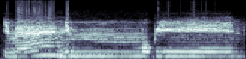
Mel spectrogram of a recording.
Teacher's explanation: Burada yenə nun hərfi mim hərfinə çatdı və burada nun hərfi mim hərfinə çatdığı üçün burada ona baş verdi və nun hərfi gizlənərək mim hərfi şiddətli deyilir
